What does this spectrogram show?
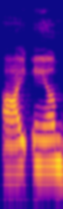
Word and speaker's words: AYAM: This product line is actually pronounced I Am, but you're going to hear me actually spell it out in the next few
